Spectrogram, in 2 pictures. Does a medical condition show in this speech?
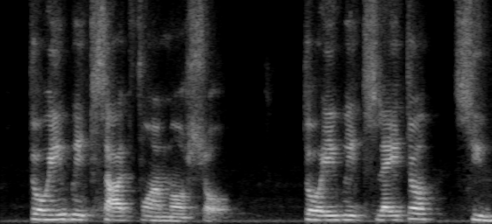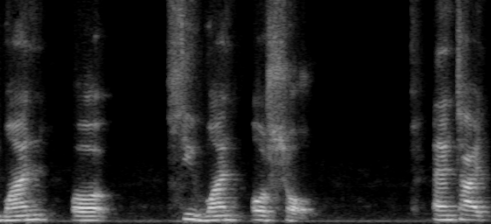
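Yes: cerebral palsy; affects cerebrum and cerebellum.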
